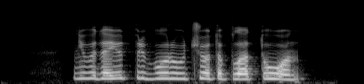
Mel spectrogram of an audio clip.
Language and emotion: Russian, sad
